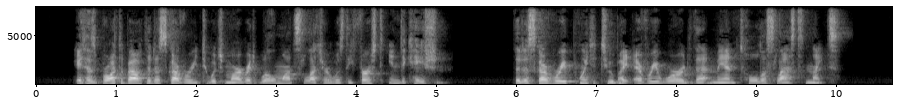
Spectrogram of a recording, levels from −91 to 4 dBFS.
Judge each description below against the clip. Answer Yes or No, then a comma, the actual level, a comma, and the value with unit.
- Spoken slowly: No, average, 150 wpm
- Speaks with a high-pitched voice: No, medium, 150 Hz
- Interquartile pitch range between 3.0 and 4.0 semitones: Yes, average, 3.6 semitones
